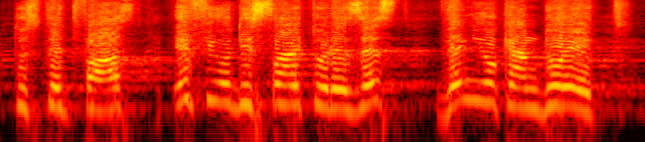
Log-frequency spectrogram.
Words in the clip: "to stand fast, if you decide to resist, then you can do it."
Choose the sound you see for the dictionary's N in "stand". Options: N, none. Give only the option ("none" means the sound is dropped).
none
